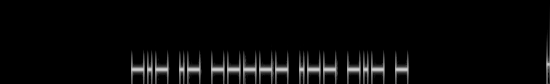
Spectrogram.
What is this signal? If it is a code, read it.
Morse code, heard as a keyed tone, about 30 wpm, 700 Hz. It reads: KA0WKT
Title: USA Call Signs Repeated 2x 30wpm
